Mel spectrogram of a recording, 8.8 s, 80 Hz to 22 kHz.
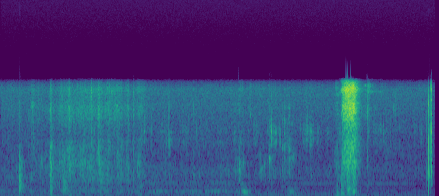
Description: A dog sneezing (R.I.P. Penny 1/11/10)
